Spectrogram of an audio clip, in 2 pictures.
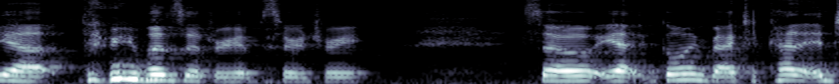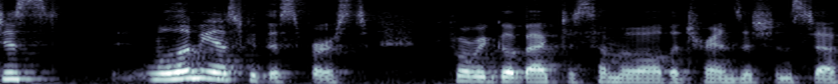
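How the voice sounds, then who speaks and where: Her intonation lively and her pace moderate, a woman talks in an ordinary speaking voice at a medium pitch. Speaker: podcast host and TV broadcaster. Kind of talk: podcast interview host.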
